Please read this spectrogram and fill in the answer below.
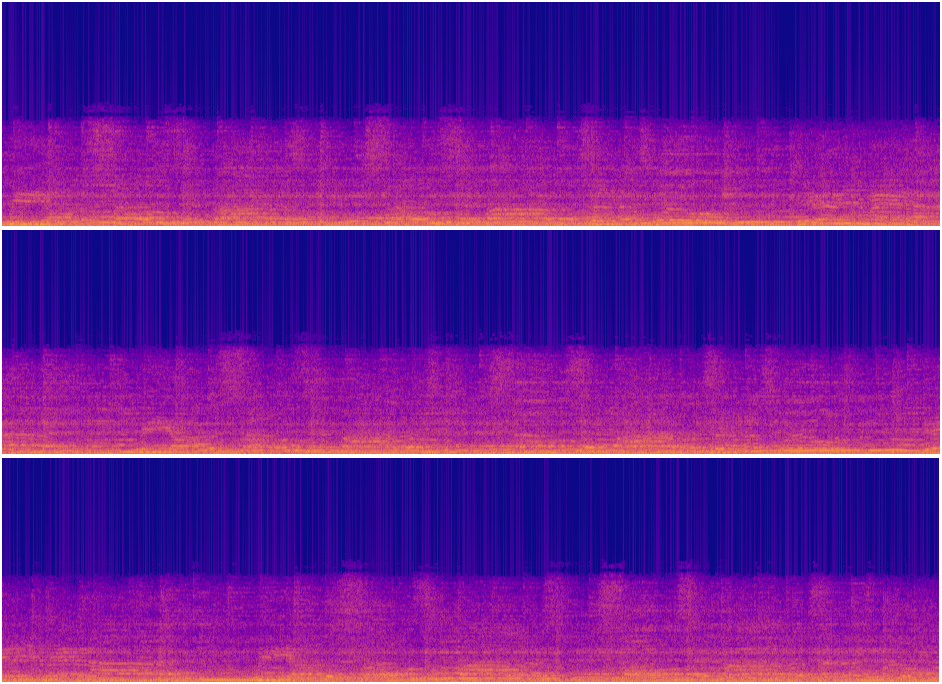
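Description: Live rock band playing: a male singer's voice over guitar, keyboard and drums, recorded from within the audience.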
